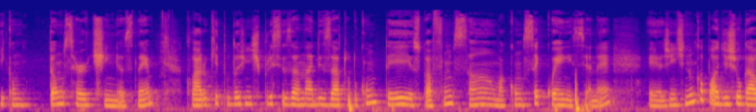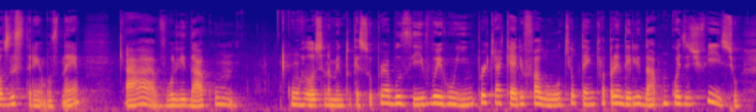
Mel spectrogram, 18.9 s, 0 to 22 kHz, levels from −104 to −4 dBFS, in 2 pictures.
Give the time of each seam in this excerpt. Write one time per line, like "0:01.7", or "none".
none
